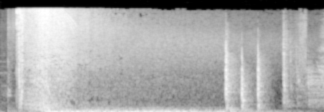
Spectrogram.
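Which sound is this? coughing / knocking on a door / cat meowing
knocking on a door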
